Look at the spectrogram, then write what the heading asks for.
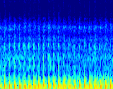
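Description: An off-road motorcycle engine on muddy trails near Sakleshpura runs close and steady with a rapid, even pulsing idle throb and no voices.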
